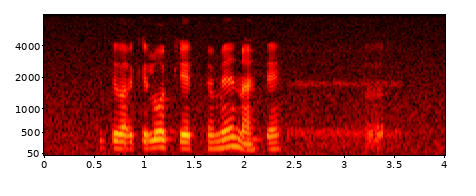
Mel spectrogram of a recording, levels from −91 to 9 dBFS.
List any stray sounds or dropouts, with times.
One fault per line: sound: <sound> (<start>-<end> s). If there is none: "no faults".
sound: laugh (3.2-3.4 s)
